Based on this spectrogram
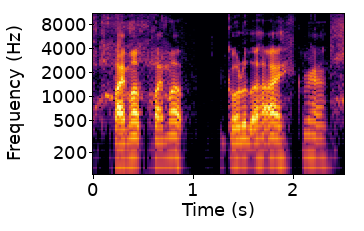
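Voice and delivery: being chased. Real, not acted. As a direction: shout orders to escape upward. Fleeing a zombie horde.

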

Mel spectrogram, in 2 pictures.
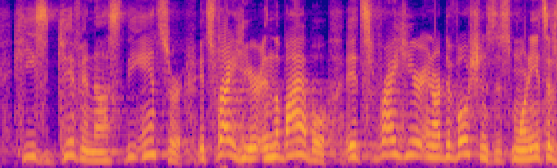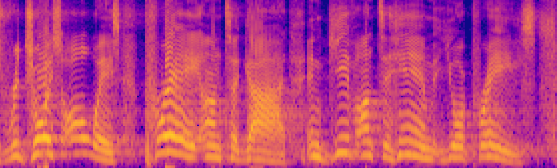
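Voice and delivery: loud, high, eager reading; bursting with the good news; excited. A narrator's reading. Betsy telling Corrie the Bible answer, excited. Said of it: "she said excitedly".

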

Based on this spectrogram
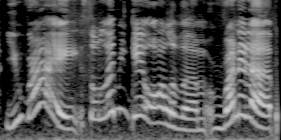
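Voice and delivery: high, swooping retold surrender; playful high-pitched go-ahead; gleeful giving in. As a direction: act out caving happily to temptation. Acts out giving in at till.

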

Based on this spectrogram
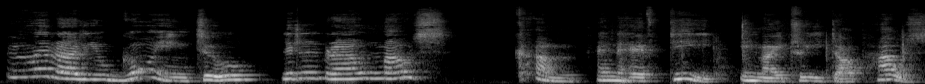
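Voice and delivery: high hooting owl asking the mouse. Acted. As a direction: sing it out like a wise old owl. Owl voiced high and slow.

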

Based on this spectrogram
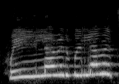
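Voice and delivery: put-on high, eager children's cheer; excited kids. Children begging the babysitter, high and eager. Kids beg for more rhymes.

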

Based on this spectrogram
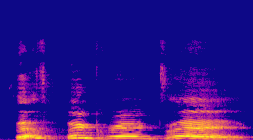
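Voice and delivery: high, loud and drawn out; helplessly amused high holler; laughing shriek. Real, not acted. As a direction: squeal it out slowly through laughter. Still cracking up at Craig.

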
